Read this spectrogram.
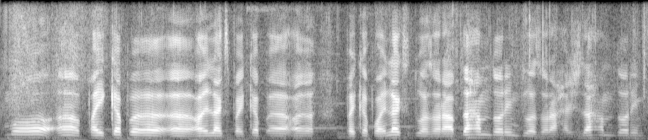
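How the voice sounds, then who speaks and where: A man's voice: on the high side, steady tone, a bit bright. A man with an Afghan accent, speaking as a car dealer in casual sales talk.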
